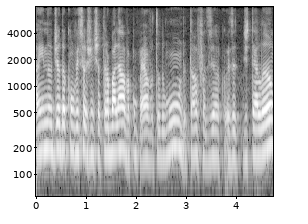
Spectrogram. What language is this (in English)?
Portuguese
